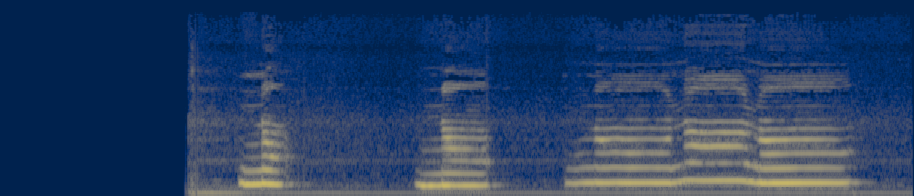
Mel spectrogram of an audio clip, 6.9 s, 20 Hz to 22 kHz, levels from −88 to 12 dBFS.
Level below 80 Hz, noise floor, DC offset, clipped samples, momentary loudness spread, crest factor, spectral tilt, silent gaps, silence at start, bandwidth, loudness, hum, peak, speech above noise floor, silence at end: -56 dBFS; -46 dBFS; under 0.1%; under 0.1%; 19 LU; 16 dB; -7 dB/octave; none; 1.4 s; 6 kHz; -17 LUFS; none; -2 dBFS; 30 dB; 0.4 s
